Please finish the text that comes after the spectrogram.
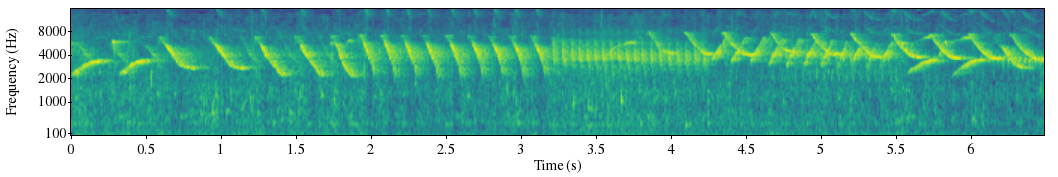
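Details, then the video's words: Canary song played to coax silent canaries into singing: loud rapid series of high descending sweeps repeated several per second, a sustained buzzy trill mid-phrase, then rising and falling whistled loops. "PANCINGAN BURUNG KENARI MALAS BUNYI"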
